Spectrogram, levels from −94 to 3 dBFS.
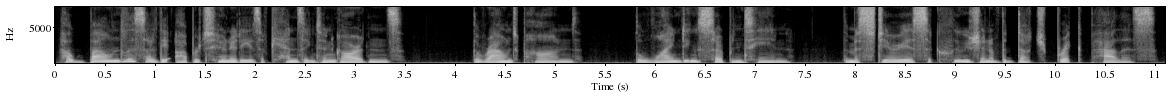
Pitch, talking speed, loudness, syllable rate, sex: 150 Hz, 115 wpm, -19 LUFS, 4.6 syllables/s, female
